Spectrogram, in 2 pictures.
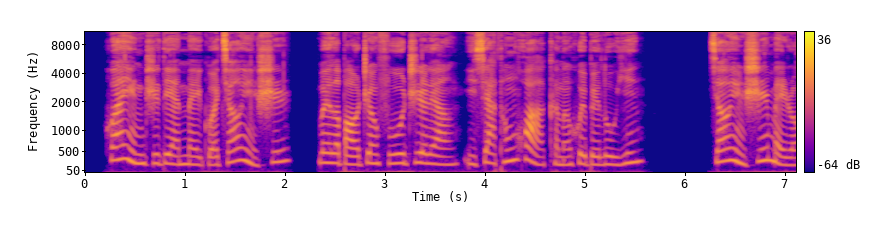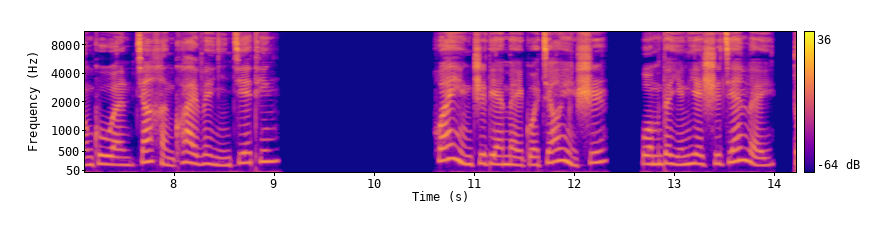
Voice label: chinese voiceover; CLARINS

